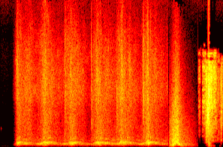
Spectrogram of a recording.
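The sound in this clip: A harpoon made of rope and copper swung through the air in a rhythmic run of whooshing swishes, ending in a sharp whack as it hits someone.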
